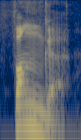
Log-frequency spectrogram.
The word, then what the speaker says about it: Fuaga: Keep jacking it up I know it's not fuaga I see the word and I say fuaga it's funga tiis funga I'll get it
